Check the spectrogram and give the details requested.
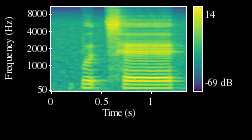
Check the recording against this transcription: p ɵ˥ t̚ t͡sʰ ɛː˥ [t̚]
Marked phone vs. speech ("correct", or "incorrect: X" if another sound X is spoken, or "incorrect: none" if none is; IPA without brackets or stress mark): incorrect: none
